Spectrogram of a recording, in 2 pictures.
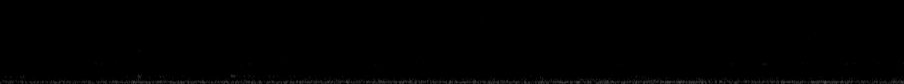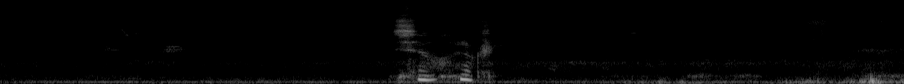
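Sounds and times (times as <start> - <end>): faint bird chirps: 0.0 - 18.0.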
